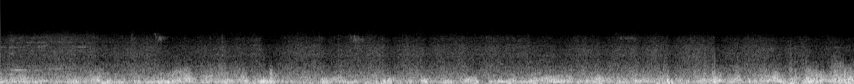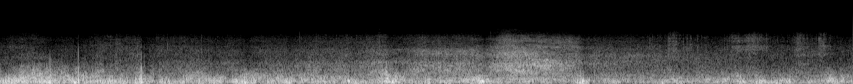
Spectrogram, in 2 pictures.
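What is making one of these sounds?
Bicycle tyres roll and rattle over the road.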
